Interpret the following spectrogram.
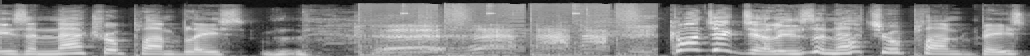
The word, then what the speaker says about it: konjac: that's it cognac right i thought cognac was alcoholic am i wrong yes uh really lets the pizza juice shine for a sweet and delicate flavor is it okay so konjac sorry i was saying it wrong i meant konjac that's it if you're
